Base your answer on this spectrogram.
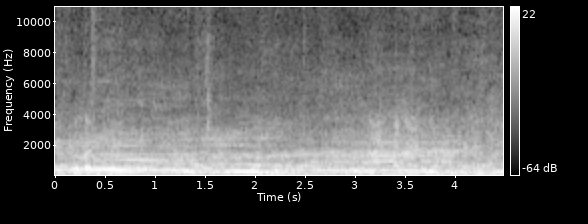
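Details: Sahiwal bull calf at a cattle market in Madaripur, Bangladesh; a couple of wavering moos sit in a steady hum of crowd chatter and market noise, with bargaining voices nearby.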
